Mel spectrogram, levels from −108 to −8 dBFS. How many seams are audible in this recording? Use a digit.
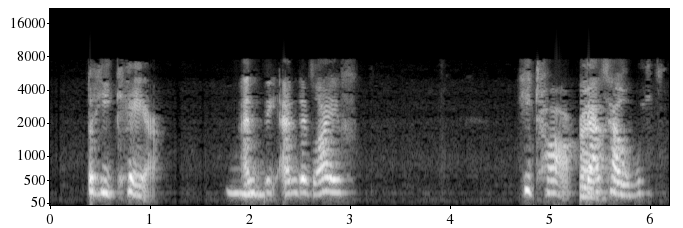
4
